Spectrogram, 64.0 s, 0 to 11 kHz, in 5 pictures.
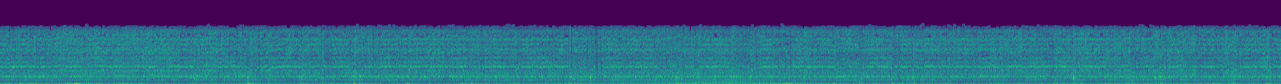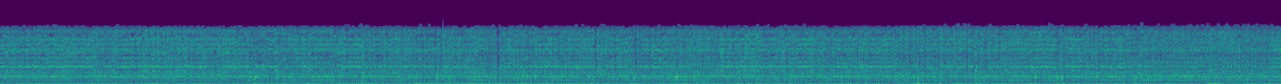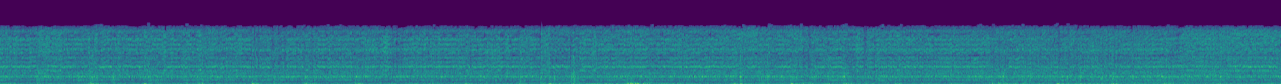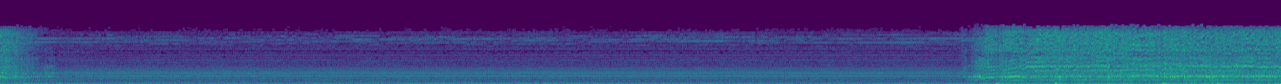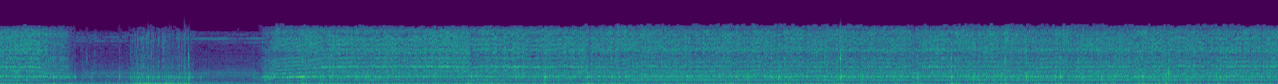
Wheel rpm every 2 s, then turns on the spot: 150, 150, 150, 150, 150, 150, 150, 150, 150, 150, 150, 150, 150, 150, 150, 150, 150, 150, 150, 60, 0, 0, 0, 0, 90, 140, 40, 120, 150, 150, 150, 160.
52-54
